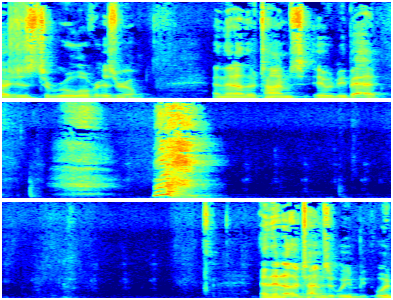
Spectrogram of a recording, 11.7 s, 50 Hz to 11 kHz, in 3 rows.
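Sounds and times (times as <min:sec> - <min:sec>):
speech: 0:00.0 - 0:03.9, 0:05.6 - 0:06.0, 0:10.4 - 0:11.6
sneeze: 0:05.4 - 0:06.1.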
